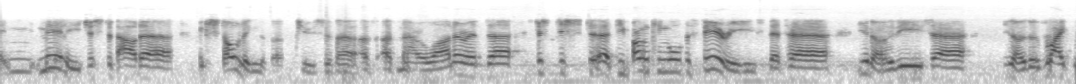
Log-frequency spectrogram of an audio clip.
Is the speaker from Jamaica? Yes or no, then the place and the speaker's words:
no; Cambridge, East of England, United Kingdom; I'm a middle-class boy. I'm from Cambridge.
